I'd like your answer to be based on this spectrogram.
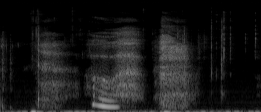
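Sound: yawning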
